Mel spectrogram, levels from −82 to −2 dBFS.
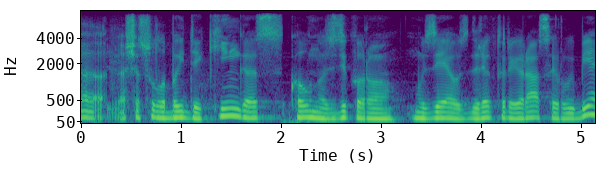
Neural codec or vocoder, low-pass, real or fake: none; 7.2 kHz; real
